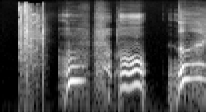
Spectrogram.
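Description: A camera shutter clicks once to snap a photo, a brief sharp burst at the start, followed by a few breathy, voiced vocal sounds.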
